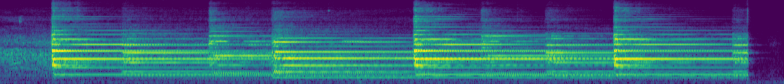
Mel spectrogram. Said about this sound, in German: Ja, das ist der olle Big Ben. Und ähm, das ist das Wahrzeichen äh, aus London.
